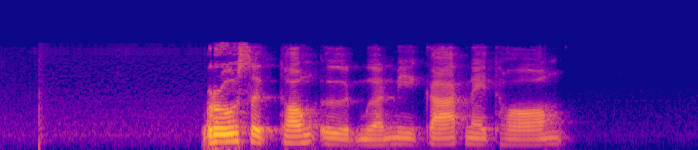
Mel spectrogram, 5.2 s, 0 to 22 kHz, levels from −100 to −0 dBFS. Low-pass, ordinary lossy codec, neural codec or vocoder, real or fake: 7.2 kHz; Opus, 16 kbps; none; real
